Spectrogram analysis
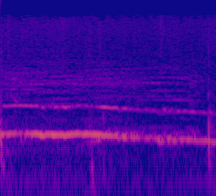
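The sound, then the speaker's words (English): A person imitates a hoot owl's call: one long, steady, wavering hoot held at a low, even pitch, sounding alone with no talk. “That's a phony owl if I ever heard one.”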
